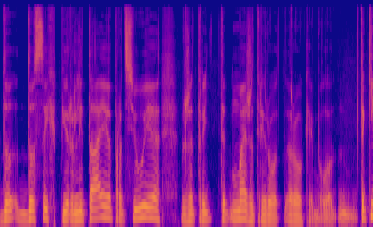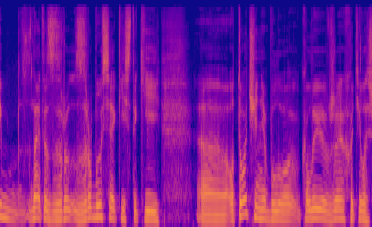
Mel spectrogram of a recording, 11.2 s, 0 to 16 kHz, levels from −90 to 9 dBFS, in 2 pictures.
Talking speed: 115 wpm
